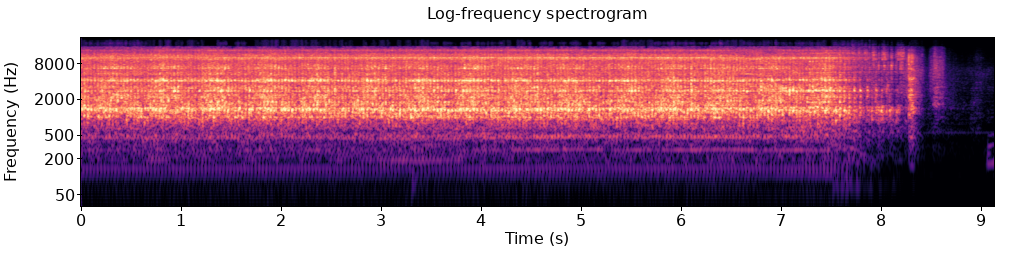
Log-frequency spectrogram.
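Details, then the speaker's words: Baoshan BWS 2 scooter, 157QMG engine, idling with the variator and clutch removed and very little play found: a sharp beating knock about four times a second that grows louder. The source is not yet found, so the engine is being removed. "как вы слышите звук ещё даже громче стал сейчас слышно его отчётливо какое-то биение поэтому снимаем двигатель и Разбираем его"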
